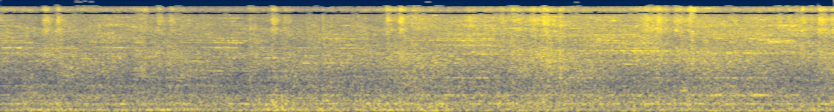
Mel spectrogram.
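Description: Norfolk Southern freight train rolling past, a steady rumble of wheels on rail.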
